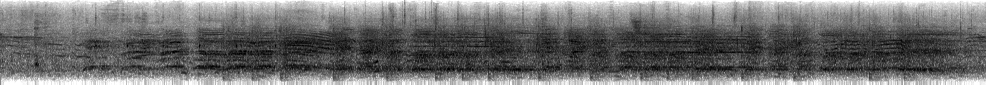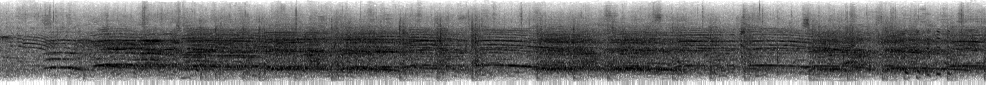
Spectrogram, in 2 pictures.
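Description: A large stadium crowd chants and sings in unison.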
